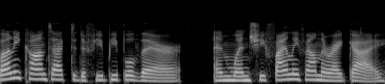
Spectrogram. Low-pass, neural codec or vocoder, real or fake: 7.2 kHz; none; real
